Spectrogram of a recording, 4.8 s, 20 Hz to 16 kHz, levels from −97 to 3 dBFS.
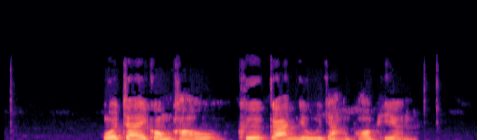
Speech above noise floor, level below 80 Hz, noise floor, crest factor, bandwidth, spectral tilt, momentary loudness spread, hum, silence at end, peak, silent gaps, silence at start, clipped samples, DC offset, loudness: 56 dB; -66 dBFS; -74 dBFS; 18 dB; 9 kHz; -7 dB/octave; 10 LU; none; 0.6 s; -2 dBFS; none; 1.05 s; under 0.1%; under 0.1%; -18 LUFS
